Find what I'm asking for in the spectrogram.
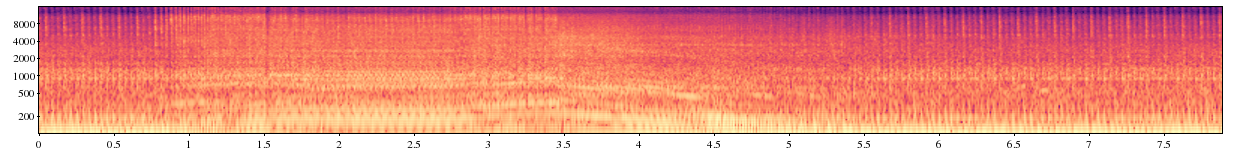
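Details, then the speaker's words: Timberjack skidder with a freshly rebuilt Detroit Diesel 3-53 that was missing (owner insisted it only needed the rack set). A gauge at the fuel filter reads about 5 psi, rising only to 10, where about 65 is expected at held rpm. Revs climb then sag: low fuel pressure, a fuel restriction. "It's got like 5 pounds. It goes up to 10 and that's it."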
